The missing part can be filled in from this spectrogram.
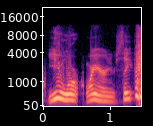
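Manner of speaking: hammed-up Texan cop, breaking into laughter; Texas policeman. Storyteller mimicking the policeman for laughs, Texas accent. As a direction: do a joking Texas officer and crack up. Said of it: "That's how he sounded".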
